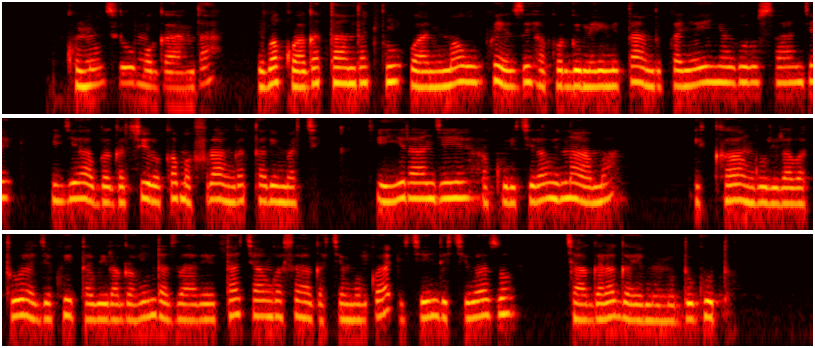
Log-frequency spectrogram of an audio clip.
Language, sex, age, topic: Kinyarwanda, female, 25-35, education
